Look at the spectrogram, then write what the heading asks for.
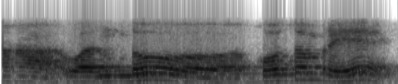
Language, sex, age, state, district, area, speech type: Kannada, male, 18-30, Karnataka, Chitradurga, urban, conversation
